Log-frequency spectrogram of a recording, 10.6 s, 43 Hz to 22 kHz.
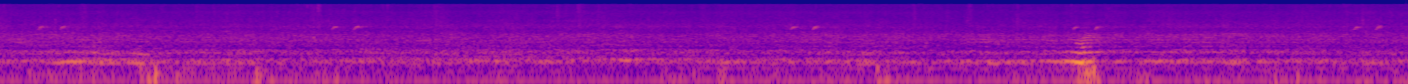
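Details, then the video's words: Honey bees buzzing at the entrance of a hive in the middle of the Australian winter, 20 June: a steady low droning hum with wing-buzz bands, a louder close pass near the end, and faint paired ticks repeating every few seconds. "WINTER BEES front of the Hive Acivity"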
